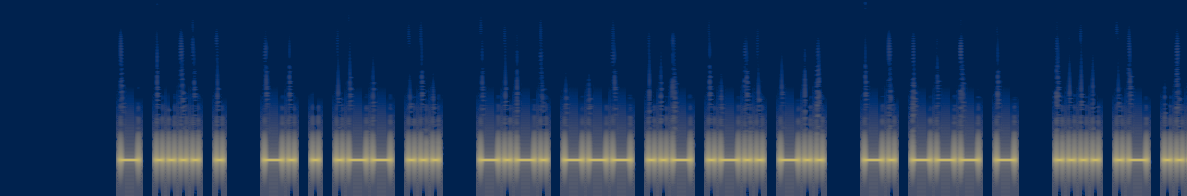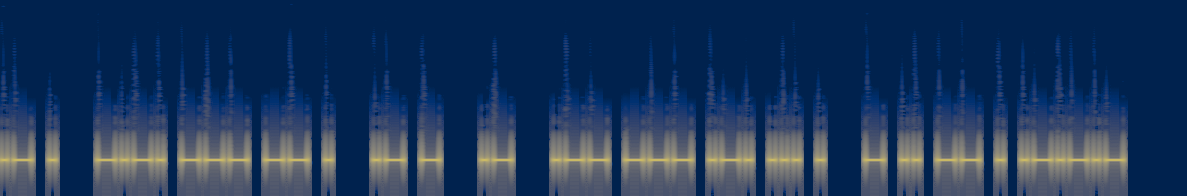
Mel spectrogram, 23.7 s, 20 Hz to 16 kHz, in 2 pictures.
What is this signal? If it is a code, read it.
Morse code, heard as a keyed tone, about 21 wpm, 700 Hz. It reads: THE NEWS COULD NOT HAVE COME AT A WORSE TIME.
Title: Sentences with 8-Word Phrases - 20wpm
